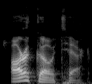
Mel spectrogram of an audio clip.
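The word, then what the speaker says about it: Archotech: How do you pronounce it? Arcotech. Arcotech.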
